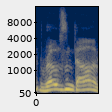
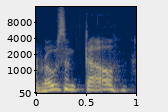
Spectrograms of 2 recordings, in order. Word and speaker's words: Rosendal: shout out and greetings um to rosendahl yeah pronunciation rosenthal rosenthal the album is such a perfect mixture of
